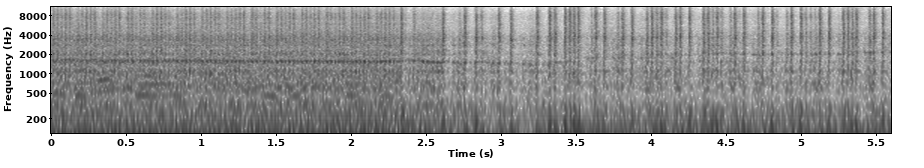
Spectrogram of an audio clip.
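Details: Isuzu cab-over truck, cold start, exhaust straight-piped from the turbo; runs smooth with a harness unplugged but rough and smoky when plugged in. Idle steady, then choppy with irregular sharp pulses; cause not yet found.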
